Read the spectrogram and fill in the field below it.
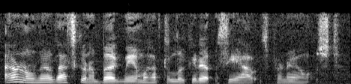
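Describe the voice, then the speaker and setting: A woman's voice: low voice, quick pace, a little mellow, lo-fi sound, slight background noise. A woman hosting a casual game livestream, chatty, laughing often and tripping over names. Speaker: livestream host.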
